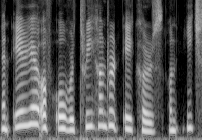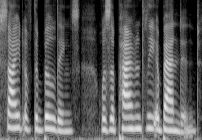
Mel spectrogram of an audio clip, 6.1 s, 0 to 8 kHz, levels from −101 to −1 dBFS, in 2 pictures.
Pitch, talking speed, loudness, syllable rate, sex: 245 Hz, 160 wpm, -19 LUFS, 5.1 syllables/s, female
